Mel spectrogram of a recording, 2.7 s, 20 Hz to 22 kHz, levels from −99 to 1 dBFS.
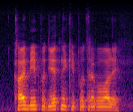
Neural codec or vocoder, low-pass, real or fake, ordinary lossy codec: none; 19.8 kHz; real; none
